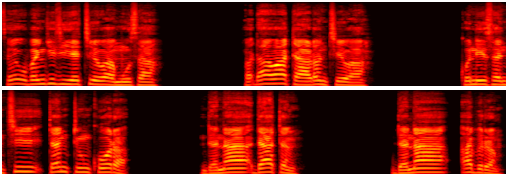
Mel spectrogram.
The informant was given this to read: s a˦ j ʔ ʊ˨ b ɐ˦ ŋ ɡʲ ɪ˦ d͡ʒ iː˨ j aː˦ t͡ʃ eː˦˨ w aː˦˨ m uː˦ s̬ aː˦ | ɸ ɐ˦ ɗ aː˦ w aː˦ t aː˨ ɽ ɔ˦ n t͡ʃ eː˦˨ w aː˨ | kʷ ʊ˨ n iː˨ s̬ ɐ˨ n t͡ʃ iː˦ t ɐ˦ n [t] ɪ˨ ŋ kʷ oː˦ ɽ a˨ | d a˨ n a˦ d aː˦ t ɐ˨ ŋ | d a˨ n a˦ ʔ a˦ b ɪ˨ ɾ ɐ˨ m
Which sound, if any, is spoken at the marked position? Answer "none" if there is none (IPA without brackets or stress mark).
t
